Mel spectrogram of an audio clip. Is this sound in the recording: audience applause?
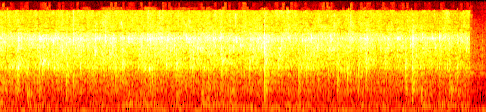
no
